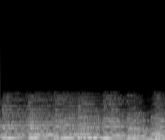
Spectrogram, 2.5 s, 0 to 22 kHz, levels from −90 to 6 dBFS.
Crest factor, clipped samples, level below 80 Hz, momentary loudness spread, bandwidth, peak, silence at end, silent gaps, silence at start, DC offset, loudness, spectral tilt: 14 dB; under 0.1%; -72 dBFS; 4 LU; 7.4 kHz; -10 dBFS; 0 s; none; 0 s; under 0.1%; -25 LUFS; -5 dB/octave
